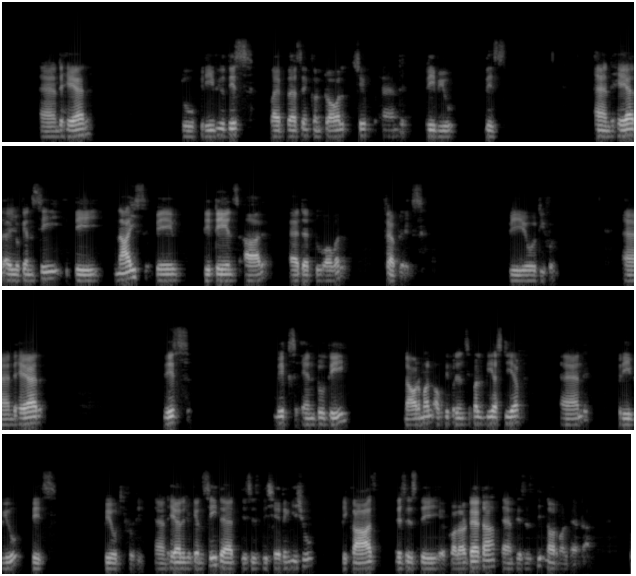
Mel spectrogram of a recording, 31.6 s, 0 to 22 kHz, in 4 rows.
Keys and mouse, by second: 1.3-1.9 drag, 2.4 click, 4.0 ctrl+shift+click, 6.5 F6, 15.8 middle click, 16.4 middle click, 17.2 middle click, 18.3-21.0 drag, 21.7 click, 23.1 ctrl+shift+click, 30.9 click.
